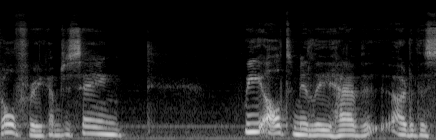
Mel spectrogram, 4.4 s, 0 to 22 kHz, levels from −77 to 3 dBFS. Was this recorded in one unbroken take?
yes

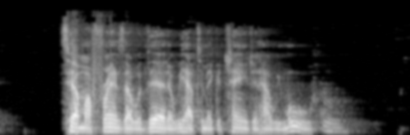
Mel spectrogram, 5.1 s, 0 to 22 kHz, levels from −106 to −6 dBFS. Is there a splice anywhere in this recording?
no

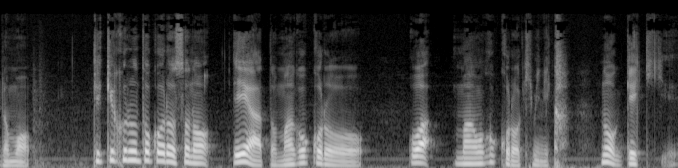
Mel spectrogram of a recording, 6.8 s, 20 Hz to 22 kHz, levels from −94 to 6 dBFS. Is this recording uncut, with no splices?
no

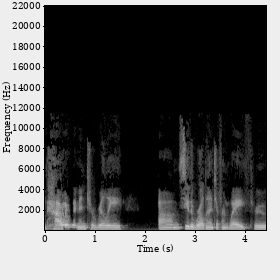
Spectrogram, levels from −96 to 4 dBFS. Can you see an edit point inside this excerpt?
no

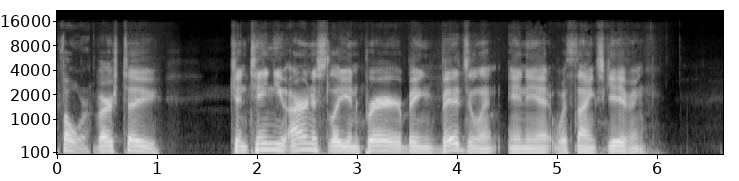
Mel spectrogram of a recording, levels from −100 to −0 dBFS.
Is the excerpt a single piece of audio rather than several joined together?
yes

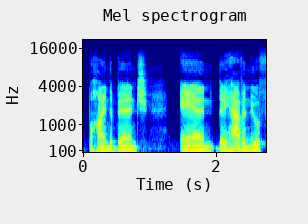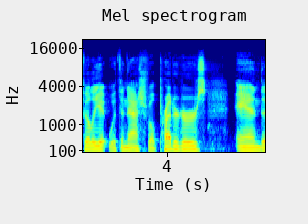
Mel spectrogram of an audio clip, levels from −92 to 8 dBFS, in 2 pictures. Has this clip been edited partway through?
no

